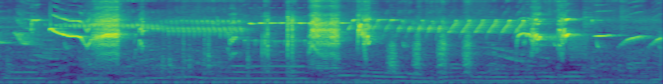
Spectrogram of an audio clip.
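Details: Energetic, varied Javan myna tutor song that stirs other mynas; bright whistles, rapid descending trill-like notes and loud harsh bursts mixed together, over a faint low hum.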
